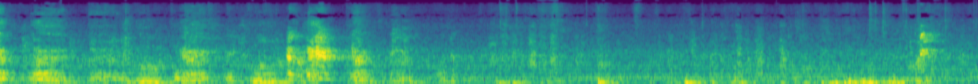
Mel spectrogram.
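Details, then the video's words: Labrador Retriever Alexa teaching her misbehaving puppies a lesson. Muffled low growls and snarls mix with soft whimpers and panting, louder at the start and again near the end. "Aggressive dog |बदमाश बच्चों को माँ ने सिखया पाठ"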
